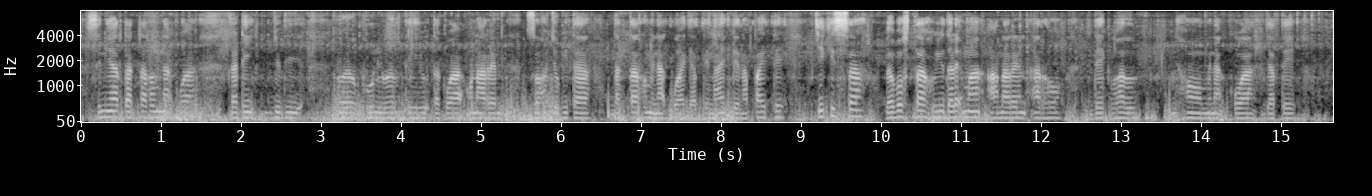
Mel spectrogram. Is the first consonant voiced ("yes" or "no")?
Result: no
